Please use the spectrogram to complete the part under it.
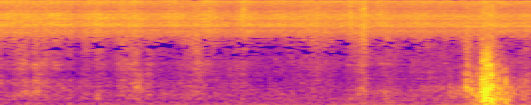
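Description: A plastic bag rustles and crinkles as it is handled.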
